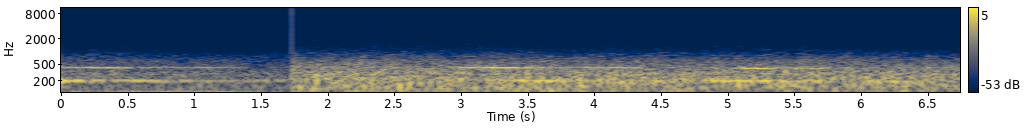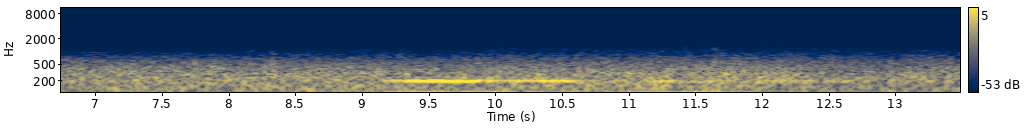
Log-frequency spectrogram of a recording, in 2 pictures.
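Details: Underwater whale singing in several phrases: low moaning tones with higher harmonics come and go, with a louder, deeper swelling moan late in the clip, all over a steady rumbling undersea background.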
